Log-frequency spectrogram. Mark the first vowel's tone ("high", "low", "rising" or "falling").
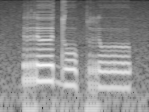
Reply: high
